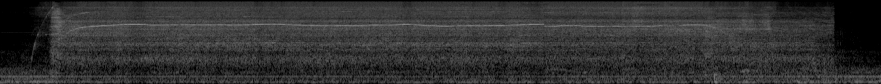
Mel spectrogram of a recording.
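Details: Crown preparation under a dental microscope on an endodontically treated upper left first molar with a mesial crack: steady high-pitched whine of a high-speed dental drill dropping the buccal margin, starting and stopping cleanly.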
